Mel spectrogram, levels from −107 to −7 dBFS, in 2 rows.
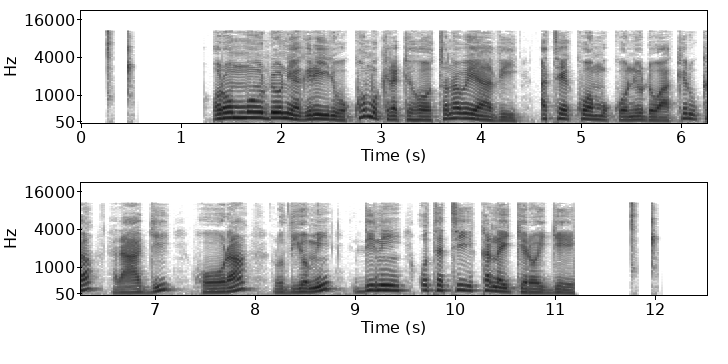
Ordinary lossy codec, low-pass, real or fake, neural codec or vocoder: none; none; real; none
